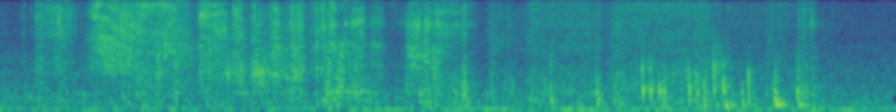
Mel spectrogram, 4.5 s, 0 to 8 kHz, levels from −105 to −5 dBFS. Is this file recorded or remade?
recorded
